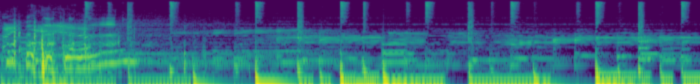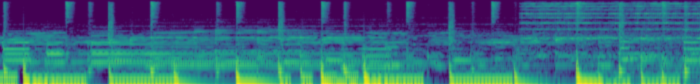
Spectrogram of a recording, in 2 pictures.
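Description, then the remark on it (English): A loud school bell rings steadily in the afternoon for about ten seconds, a harsh metallic clatter with sharp repeated strikes over a constant low hum. “Hey, what's up with the school bells this afternoon?”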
